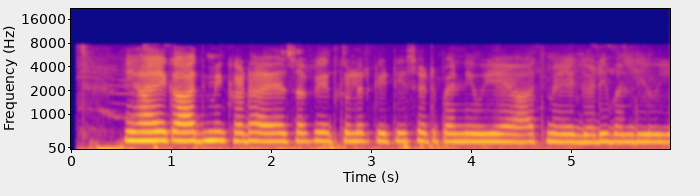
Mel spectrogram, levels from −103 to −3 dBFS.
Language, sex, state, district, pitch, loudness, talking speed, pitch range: Hindi, female, Rajasthan, Bikaner, 230 Hz, -16 LUFS, 200 wpm, 220-240 Hz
